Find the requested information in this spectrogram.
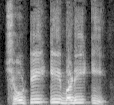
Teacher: छोटी इ बड़ी ई इनका उच्चारण तालु से होता है।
